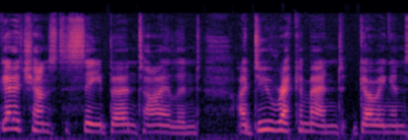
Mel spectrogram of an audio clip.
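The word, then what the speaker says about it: Burntisland: here now this this is a railway it's burnt island now a lot of people calling burnt Eastland that is the wrong parents pronunciation the place is called burnt Island so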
